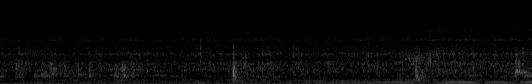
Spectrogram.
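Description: Faint sizzling of sliced bitter gourd frying in a wok, with a couple of light clicks.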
